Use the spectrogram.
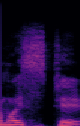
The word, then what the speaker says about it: möchte: ওকে উচ্চারণটা হবে möchte, ওকে möchte, Okay, mochte.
